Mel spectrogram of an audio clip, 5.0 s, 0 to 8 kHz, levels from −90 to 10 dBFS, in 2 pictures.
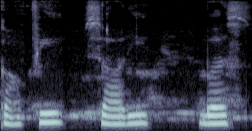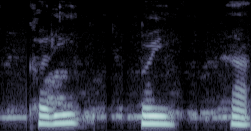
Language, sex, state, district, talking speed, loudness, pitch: Hindi, female, Madhya Pradesh, Dhar, 70 wpm, -16 LUFS, 195 Hz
